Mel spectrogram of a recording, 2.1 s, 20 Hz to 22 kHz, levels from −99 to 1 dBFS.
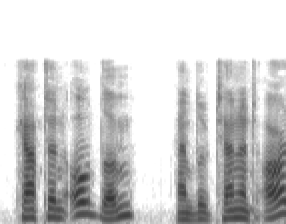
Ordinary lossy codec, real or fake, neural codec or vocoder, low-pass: Opus, 64 kbps; real; none; 7.2 kHz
